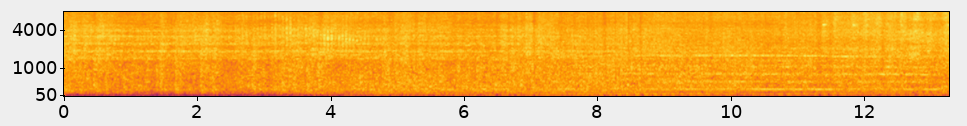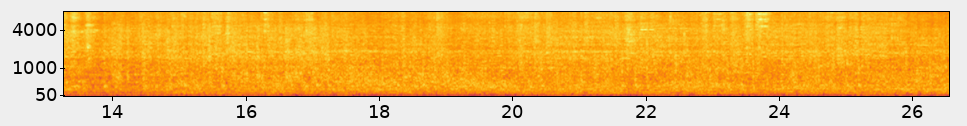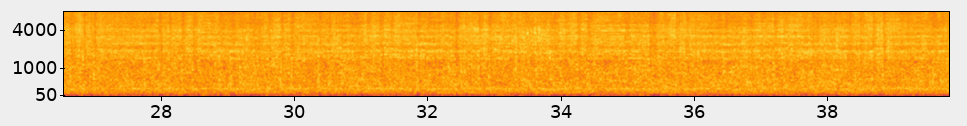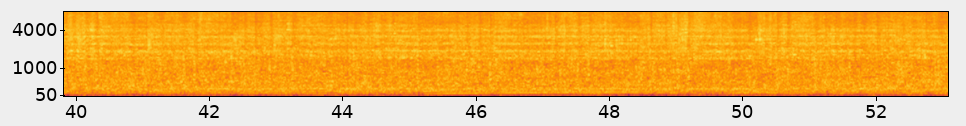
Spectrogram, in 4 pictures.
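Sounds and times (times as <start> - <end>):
train wheels clattering on rails: 0.0 - 53.0
locomotive engine humming: 2.3 - 53.0.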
